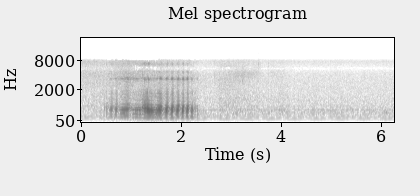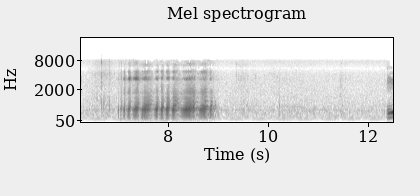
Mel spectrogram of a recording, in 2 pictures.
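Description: Two long, buzzing snores about six seconds apart, slow, steady noisy breathing during sleep typical of a flat-faced dog.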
